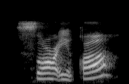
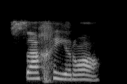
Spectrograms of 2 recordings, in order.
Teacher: اب دیکھیں جو صاعقہ ہے اور جو ساخرہ ہے، صاعقہ میں آپ نے جو صاد کی آواز ہے اس کو موٹا رکھنا ہے، اور سین کی آواز کو جو ہے ساخرہ میں اس کو باریک رکھنا ہے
